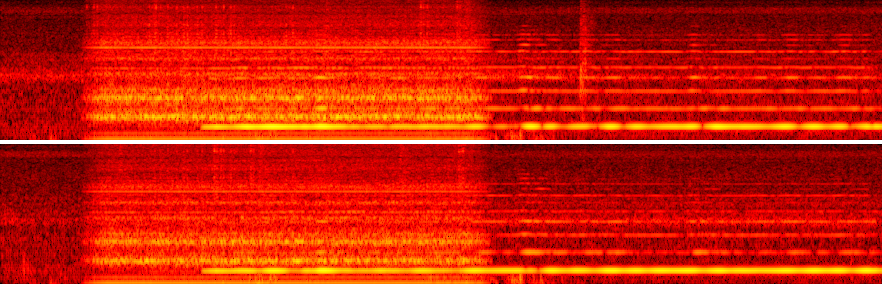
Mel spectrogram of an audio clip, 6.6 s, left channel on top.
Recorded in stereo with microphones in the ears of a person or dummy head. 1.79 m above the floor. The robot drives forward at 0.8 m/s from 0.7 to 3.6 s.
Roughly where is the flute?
Left.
